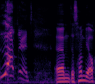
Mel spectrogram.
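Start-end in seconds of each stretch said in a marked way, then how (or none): 0.0-0.7 hoher, anfeuernder Bühnenruf; anfeuernder Ruf. Retold or imitated. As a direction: treib die Menge an. Sängerin feuert Publikum an. (Sängerin feuert die Menge an, hoch und anfeuernd)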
